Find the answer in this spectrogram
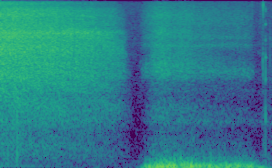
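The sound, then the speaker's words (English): A single deep breath: a long, soft, airy inhale, a brief silent pause, then a louder, rumbling, breathy exhale lasting about a second. “Now I just want you to take one big deep breath for me.”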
